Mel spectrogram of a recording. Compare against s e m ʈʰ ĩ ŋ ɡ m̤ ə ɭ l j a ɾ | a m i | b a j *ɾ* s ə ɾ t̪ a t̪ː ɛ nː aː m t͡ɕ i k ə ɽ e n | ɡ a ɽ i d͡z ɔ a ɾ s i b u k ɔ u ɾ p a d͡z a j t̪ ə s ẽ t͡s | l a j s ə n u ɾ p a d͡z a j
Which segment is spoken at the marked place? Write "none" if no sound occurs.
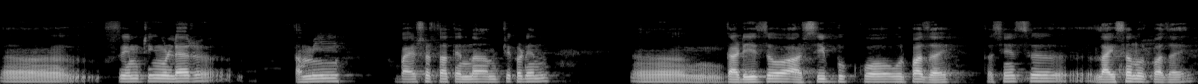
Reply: ɾ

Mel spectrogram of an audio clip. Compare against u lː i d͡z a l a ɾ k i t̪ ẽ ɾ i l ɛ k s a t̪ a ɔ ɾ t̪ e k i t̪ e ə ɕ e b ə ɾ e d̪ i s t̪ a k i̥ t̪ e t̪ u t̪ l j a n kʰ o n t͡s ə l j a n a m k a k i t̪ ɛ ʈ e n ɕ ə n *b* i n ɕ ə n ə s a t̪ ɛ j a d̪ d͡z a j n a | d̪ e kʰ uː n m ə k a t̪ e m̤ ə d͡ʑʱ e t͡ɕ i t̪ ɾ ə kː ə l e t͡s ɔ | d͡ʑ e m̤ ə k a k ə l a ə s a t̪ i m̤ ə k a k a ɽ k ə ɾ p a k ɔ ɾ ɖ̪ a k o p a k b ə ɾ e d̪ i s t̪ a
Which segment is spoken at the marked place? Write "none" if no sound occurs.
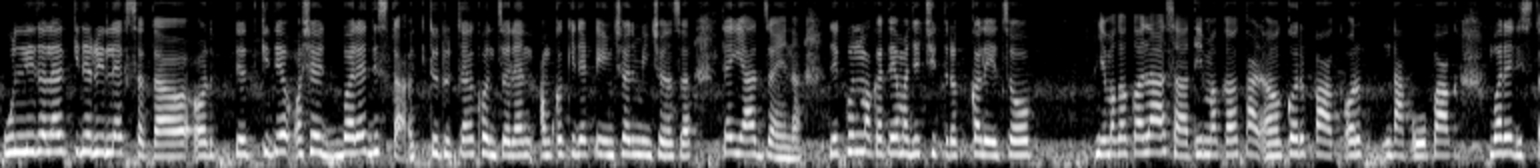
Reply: m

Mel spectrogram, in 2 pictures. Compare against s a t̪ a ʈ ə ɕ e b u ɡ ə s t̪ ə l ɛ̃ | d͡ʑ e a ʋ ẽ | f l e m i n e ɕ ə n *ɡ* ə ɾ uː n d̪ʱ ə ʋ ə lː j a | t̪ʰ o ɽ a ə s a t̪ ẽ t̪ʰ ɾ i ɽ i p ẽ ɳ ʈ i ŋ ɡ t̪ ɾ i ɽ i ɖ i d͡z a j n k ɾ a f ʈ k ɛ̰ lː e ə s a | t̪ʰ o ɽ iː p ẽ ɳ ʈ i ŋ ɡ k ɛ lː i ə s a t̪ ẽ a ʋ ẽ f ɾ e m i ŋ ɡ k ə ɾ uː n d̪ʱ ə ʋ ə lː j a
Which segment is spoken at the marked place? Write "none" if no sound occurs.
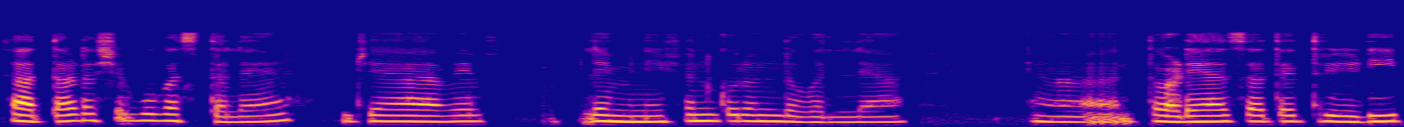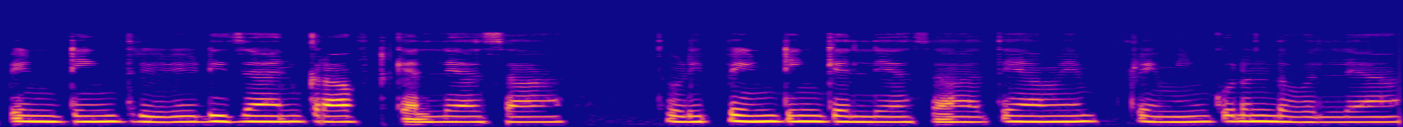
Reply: k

